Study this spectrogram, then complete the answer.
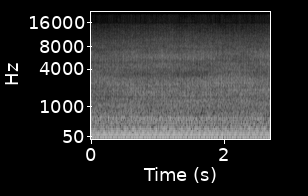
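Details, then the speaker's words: Harbor Freight Predator 11,500 W inverter generator on propane, microwave running, 3.4 kW load, under half capacity: steady even low thrum, regular firing beat, no misses or surging; normal running under load. "We're not even at halfway. You know, microwave is one of the biggest appliances I'll probably run in an emergency situation, so this thing can definitely handle it easily."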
